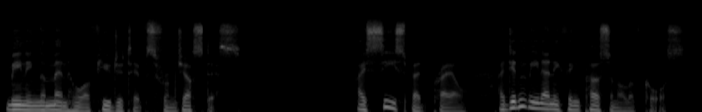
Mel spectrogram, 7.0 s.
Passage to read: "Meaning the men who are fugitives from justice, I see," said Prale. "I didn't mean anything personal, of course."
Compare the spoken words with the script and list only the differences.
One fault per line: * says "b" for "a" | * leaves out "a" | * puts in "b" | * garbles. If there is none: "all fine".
* says "sped" for "said"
